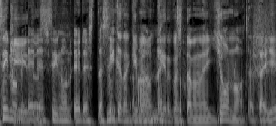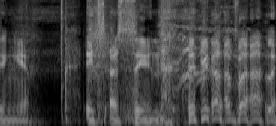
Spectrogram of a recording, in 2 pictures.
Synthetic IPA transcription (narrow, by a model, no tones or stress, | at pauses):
sinuinːteessinunedest̪æsmiŋkæt̪ɑkimeilõnːkirkost̪ælːɑnejjono̰t̪æt̪æjeŋːiæ̰ | it̪sæsinʋiɛlæpæːlːe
